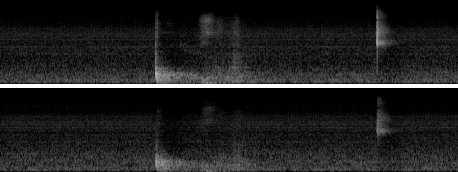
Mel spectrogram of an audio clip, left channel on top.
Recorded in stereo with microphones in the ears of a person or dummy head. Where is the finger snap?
45° left (ahead or behind), 0.7 m.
